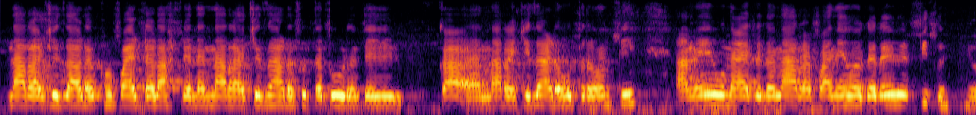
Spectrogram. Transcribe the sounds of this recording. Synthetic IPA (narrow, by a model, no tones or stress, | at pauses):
naɾat͡ɕid͡zaɽəkʰopajʈəɽaɦt̪enenaɾat͡ɕid͡zʱaɽəsud̪ʱːat̪uɽunt̪e | kanaɾat͡ɕid͡zʱaɽəut̪ɾəunt̪ianiunajet̪et̪anaɾapaɽiʋəɡəɾepit̪ə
